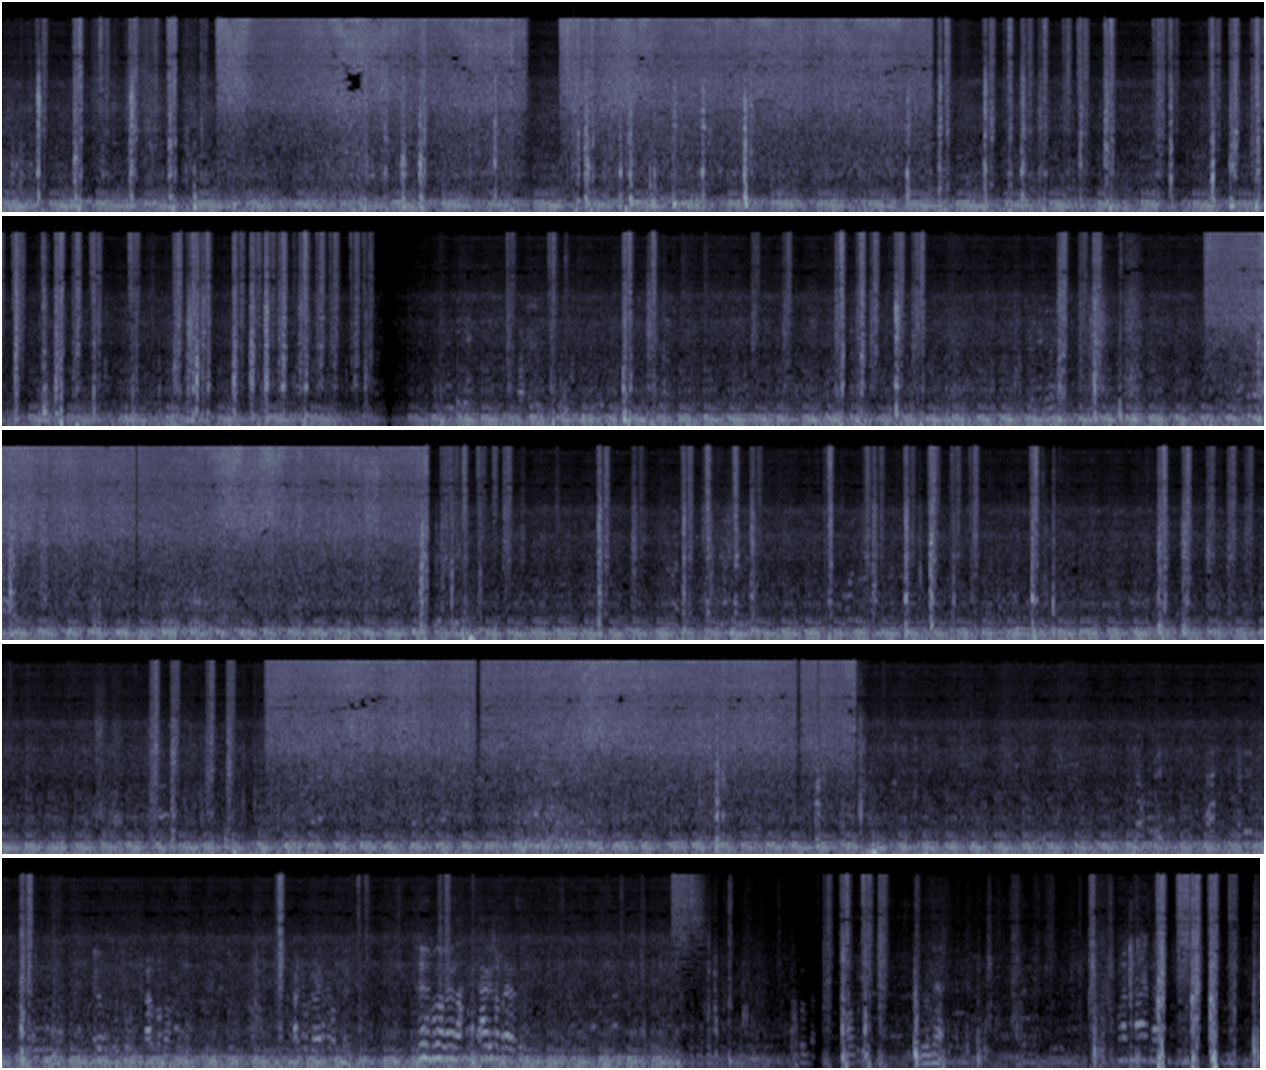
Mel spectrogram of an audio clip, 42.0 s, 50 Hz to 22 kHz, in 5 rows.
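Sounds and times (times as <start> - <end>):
compressed air spray hissing: 0.9 - 6.4, 16.4 - 19.7, 27.0 - 31.0.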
